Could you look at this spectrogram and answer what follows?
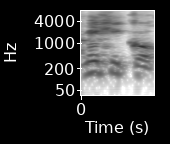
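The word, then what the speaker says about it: México: concepto y habla de una fiesta de para mexico hero for ya se escribe con x para los amigos que están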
